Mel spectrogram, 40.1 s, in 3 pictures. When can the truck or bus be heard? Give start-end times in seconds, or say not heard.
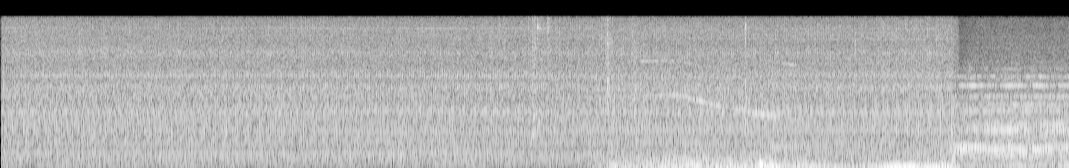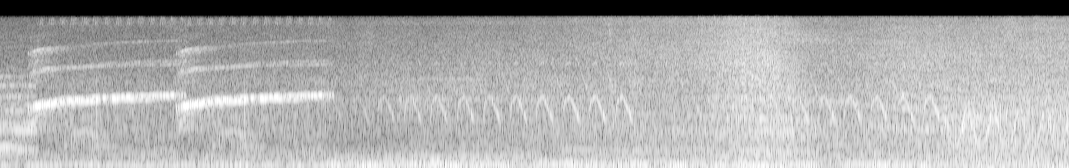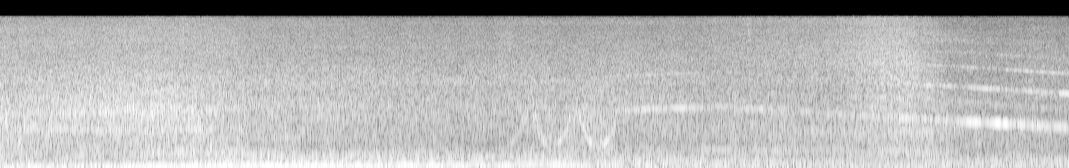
0.0-40.0.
